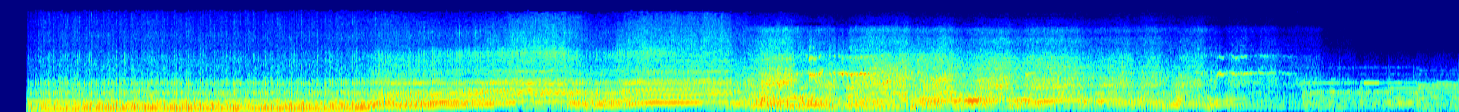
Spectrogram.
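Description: A car engine running at a steady pitch, then revved up and down over and over from about five seconds in, fading near the end.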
